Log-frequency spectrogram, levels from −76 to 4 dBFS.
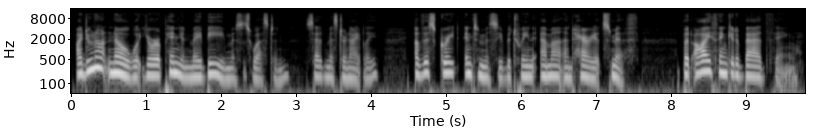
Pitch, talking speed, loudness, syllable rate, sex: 170 Hz, 185 wpm, -19 LUFS, 4.9 syllables/s, female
